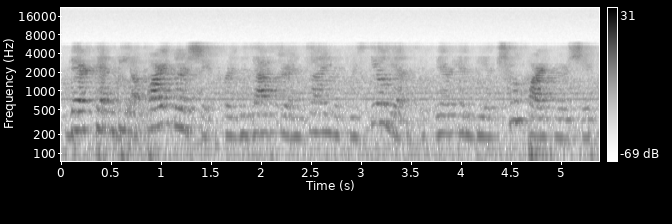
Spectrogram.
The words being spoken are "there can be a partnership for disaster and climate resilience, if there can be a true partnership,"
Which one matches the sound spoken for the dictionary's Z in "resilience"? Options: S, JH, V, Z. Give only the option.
S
